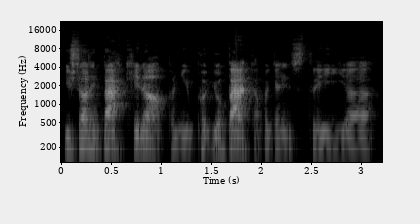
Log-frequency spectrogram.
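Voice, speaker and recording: A man's voice: medium pitch, normal speed, pushed and bright. A man casually recapping a tabletop role-play session as game master, rambling along and often seeking agreement with tag questions.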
